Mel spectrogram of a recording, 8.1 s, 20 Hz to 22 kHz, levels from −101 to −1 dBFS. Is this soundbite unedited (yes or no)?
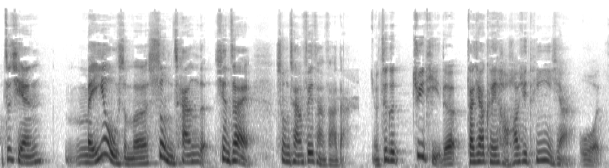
yes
